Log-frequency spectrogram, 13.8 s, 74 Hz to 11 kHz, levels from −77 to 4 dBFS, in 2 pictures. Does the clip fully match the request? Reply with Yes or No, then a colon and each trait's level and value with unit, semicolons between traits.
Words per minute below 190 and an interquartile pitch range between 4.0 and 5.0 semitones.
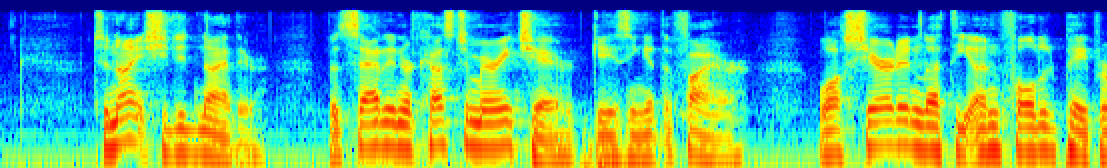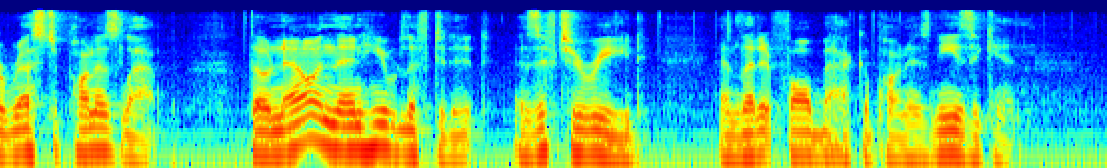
No: average, 195 wpm; average, 4.5 semitones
